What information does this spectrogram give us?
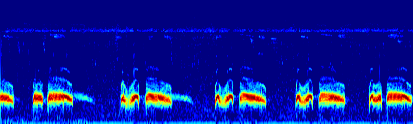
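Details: Male spotted dove call recorded as a lure for hunting doves. Clear, loud, mellow coos repeat in steady phrases about every one and a half seconds. Each phrase is a short, quick double note followed by a longer, drawn-out coo, over a faint steady hiss.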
